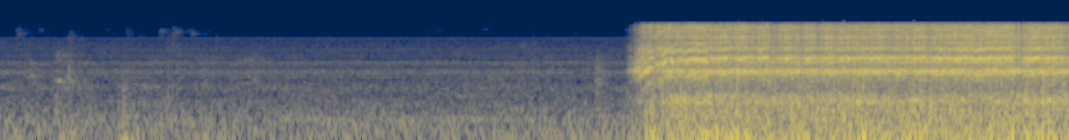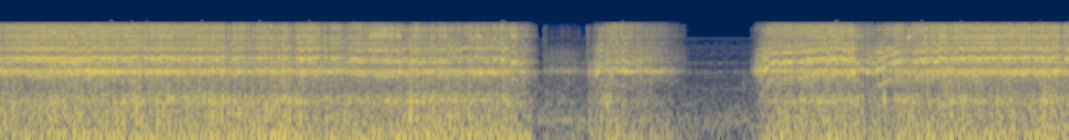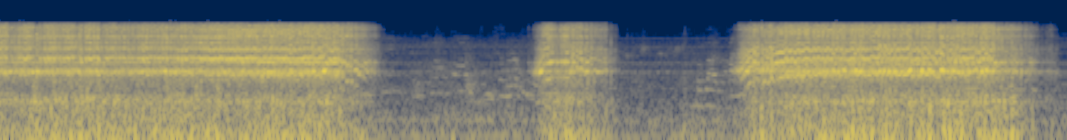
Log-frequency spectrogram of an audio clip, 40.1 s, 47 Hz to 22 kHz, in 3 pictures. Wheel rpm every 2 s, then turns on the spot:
0, 0, 0, 20, 220, 230, 230, 230, 230, 150, 10, 140, 210, 240, 220, 90, 30, 20, 170, 130.
none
